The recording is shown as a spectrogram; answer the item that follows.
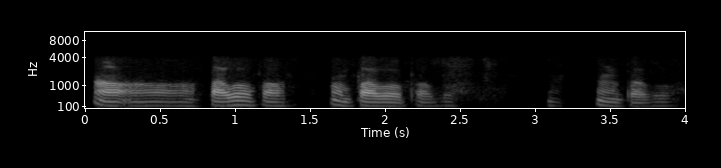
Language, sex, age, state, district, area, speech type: Assamese, male, 45-60, Assam, Dhemaji, rural, conversation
